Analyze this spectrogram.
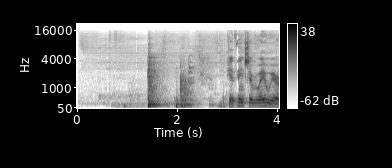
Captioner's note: gavel taps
